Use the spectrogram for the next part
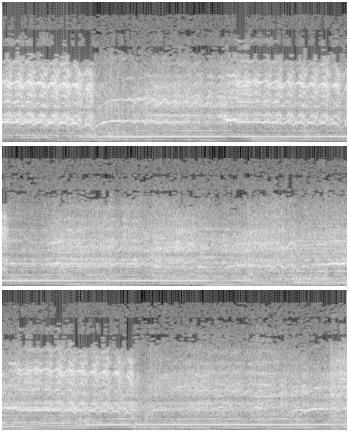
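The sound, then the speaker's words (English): Horses neigh and whinny loudly over a busy, layered musical backdrop, with several shrill, wavering calls rising and falling across the whole stretch, prominent throughout, as synchronized horse swimming is introduced as a demonstration sport. “And for the first time in the history of the Barnyard Olympics, witness the introduction of synchronized horse swimming as a demonstration sport.”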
